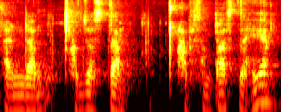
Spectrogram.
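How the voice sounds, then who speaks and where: A man's voice: on the low side, moderate pace, fairly bright tone. A man chatting casually as he demonstrates cooking, savouring the food. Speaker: cooking show host. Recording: clear background noise, kitchen clatter.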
